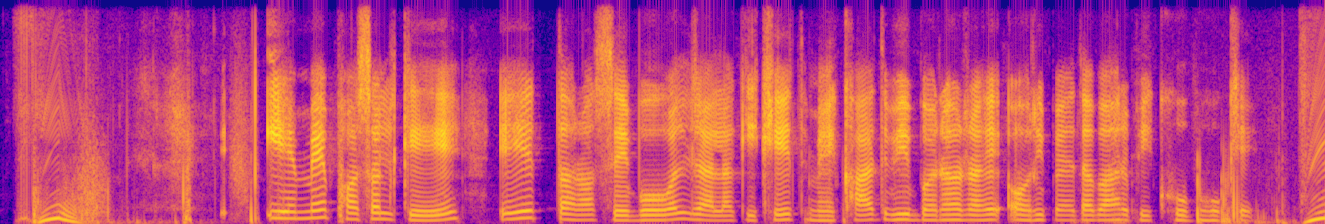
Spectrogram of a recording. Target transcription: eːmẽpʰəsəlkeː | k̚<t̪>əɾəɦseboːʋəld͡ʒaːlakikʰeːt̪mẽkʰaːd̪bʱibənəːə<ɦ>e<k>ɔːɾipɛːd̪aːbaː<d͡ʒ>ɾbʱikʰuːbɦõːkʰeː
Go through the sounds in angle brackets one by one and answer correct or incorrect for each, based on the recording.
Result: correct, correct, incorrect: ʔ, incorrect: none

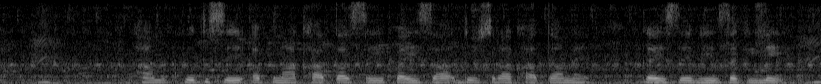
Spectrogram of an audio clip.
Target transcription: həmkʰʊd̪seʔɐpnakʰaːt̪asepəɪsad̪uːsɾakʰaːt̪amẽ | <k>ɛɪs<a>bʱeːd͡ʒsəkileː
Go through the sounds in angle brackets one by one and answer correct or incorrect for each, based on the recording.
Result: correct, incorrect: e

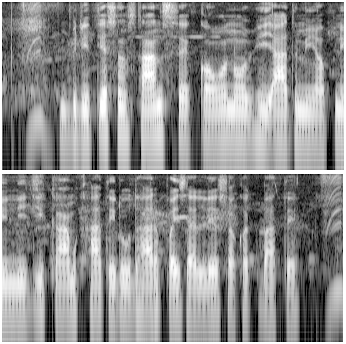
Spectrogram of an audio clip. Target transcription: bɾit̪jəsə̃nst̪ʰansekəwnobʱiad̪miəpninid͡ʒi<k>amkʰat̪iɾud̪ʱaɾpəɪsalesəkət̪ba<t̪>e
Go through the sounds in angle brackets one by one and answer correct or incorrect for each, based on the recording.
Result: correct, correct

